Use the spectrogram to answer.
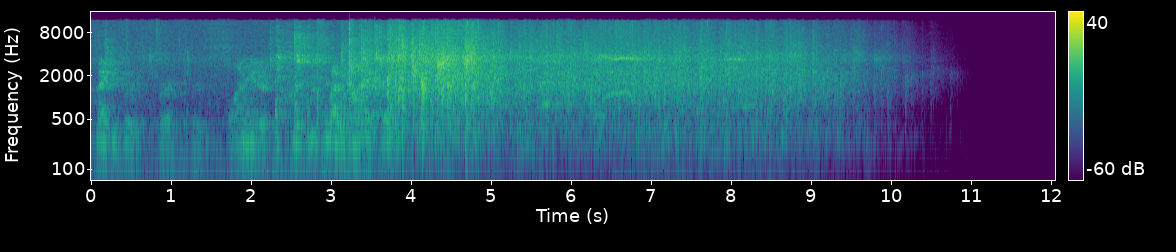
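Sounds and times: audience applauding: 0:02.8 - 0:10.7.

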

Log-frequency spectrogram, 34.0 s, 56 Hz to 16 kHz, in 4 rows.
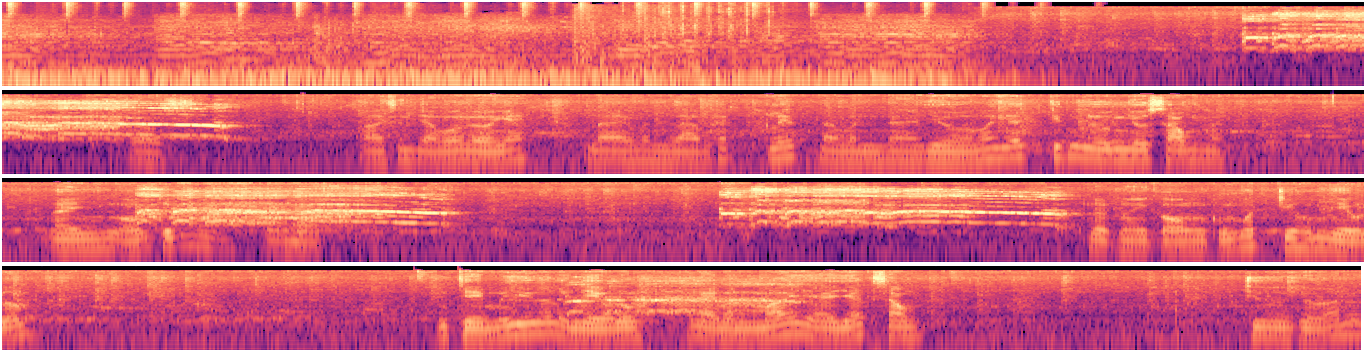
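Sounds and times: rooster crowing: 0:06.2 - 0:10.2, 0:17.8 - 0:20.2, 0:21.5 - 0:23.8, 0:28.9 - 0:31.1.

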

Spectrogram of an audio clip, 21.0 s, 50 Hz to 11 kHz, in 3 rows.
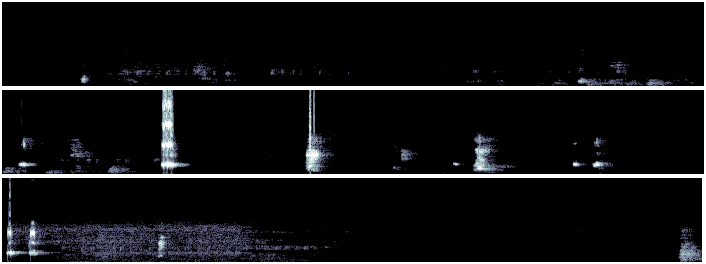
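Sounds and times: short sharp animal calls: 0:10.1 - 0:10.3
faint steady hiss: 0:14.5 - 0:17.9.

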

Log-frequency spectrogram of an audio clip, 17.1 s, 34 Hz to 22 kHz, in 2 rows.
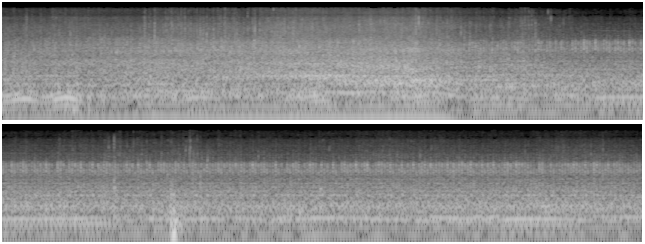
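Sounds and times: car engine running: 0:00.0 - 0:17.0
low thump: 0:10.7 - 0:11.1.

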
